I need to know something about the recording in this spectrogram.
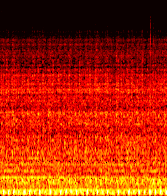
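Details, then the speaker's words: Bajaj Pulsar motorcycle just after a full engine fitting: an even, steady single-cylinder idle with a regular soft beat and no knocks or rattles. It sounds very good; the idle RPM will be adjusted as needed and the clutch is slightly tight. "देखिए कितना sound मस्त आया है। Sound वगैरह सब बहुत अच्छा आया है।"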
